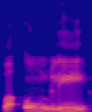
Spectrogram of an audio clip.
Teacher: واو کی ادائیگی ہوتی ہے ہمیشہ ہونٹوں کی گولائی سے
